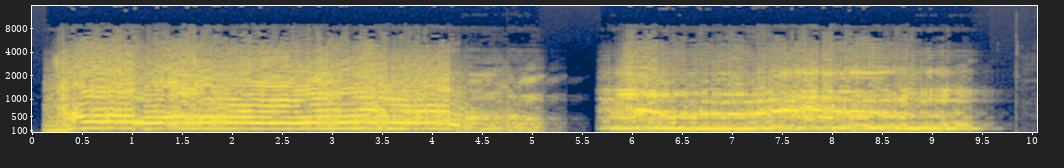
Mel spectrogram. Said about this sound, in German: Bald umringten es die Wölfe mit ihren blitzenden Augen und mit ihrem unheimlichen Geknurre.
